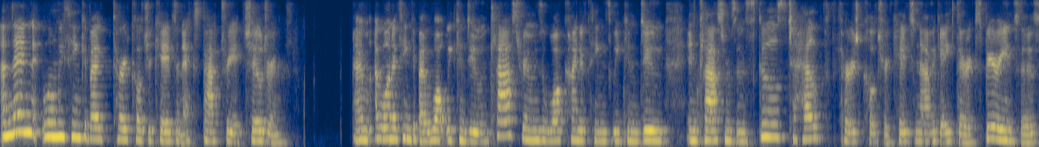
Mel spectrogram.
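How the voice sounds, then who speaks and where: A woman with an Irish accent at a moderate pace. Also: medium pitch for a woman, ordinary pitch variation. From Ireland. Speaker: associate professor. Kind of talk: lecture.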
